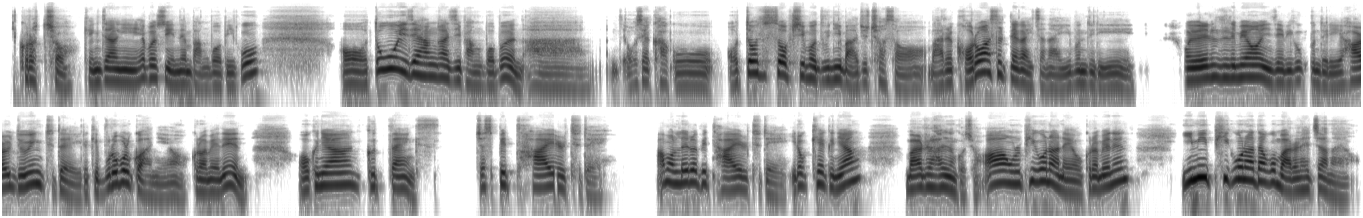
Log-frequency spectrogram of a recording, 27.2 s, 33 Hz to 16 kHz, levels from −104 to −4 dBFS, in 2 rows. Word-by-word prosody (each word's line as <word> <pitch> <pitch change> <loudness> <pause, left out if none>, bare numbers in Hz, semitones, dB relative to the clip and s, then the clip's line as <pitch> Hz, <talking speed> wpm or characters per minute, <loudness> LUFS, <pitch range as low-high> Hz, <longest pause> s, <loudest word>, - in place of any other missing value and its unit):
그렇죠. - - -5
굉장히 150 0 +1
해 185 - -3
볼 190 0 -1
수 - - -6
있는 135 0 -1
방법이고. 125 - -4 0.8
어 135 -1 -2
또 310 +3 +4
이제 240 -5 +3
1 210 -2 +2
가지 175 -4 -1
방법은 135 +6 -4
아 115 -3 -11 0.3
인제 - - -17
어색하고 120 0 -8
어떨 245 - +2
수 230 +2 +2
없이 210 0 0
뭐 185 - +2
눈이 165 +2 -1
마주쳐서 120 -4 -7
말을 130 +5 -5
걸어왔을 245 - +3
때가 160 -4 0
있잖아요, 115 -2 -10
이분들이. 120 -5 -6 0.5
뭐 165 - +3
예를 180 +3 +5
들면 190 +1 +3
이제 150 -2 0
미국분들이 140 -4 -5
"How 130 - -11
are 165 - +4
you 190 - -2
doing 205 +6 +1
today?" 115 -9 -7
이렇게 130 +6 -8
물어볼 220 - +3
거 - - 0
아니에요. 115 -2 -10
그러면은 145 - -1 0.5
어 150 - -2
그냥 205 +1 +2
"Good, 190 -1 -6
thanks. 170 -2 -4 0.3
Just 185 -1 -8
bit 215 0 -2
tired 180 -1 0
today. - - -14 0.5
I'm - - -1
a 240 - +3
little 240 +1 +2
bit 230 0 -4
tired 160 0 0
today." 110 -6 -12
이렇게 200 +3 -3
그냥 215 - +2 0.4
말을 180 +2 +2
하는 175 -3 +1
거죠. 125 -5 -12
"아, 225 +4 +7
오늘 225 -1 +2
피곤하네요." 235 - +1
그러면은 190 - +1 0.5
이미 300 +7 +9
피곤하다고 275 -4 +4
말을 150 -6 +3
했잖아요. 145 -10 -5
170 Hz, 425 characters per minute, -23 LUFS, 130-210 Hz, 0.8 s, 이미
